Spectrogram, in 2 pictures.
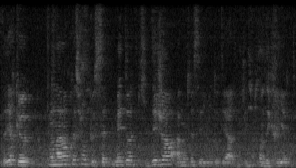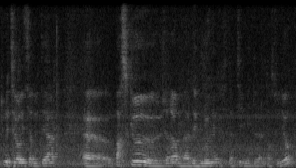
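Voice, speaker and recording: A man making critical, analytical points in a discussion, with academic wording and halting phrasing. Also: fairly high pitch, fairly even intonation, creaky. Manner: hesitant phrasing, articulate, academic vocabulary. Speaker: discussion participant, longtime game observer. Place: convention room. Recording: echoey room, distant mic, background noise.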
